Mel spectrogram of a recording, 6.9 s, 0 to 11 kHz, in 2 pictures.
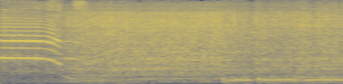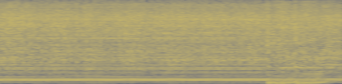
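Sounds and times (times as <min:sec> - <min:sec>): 
IndyCar race car engines starting up in Monterey: 0:00.0 - 0:06.8
falling whine of race car engines: 0:05.6 - 0:06.8.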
